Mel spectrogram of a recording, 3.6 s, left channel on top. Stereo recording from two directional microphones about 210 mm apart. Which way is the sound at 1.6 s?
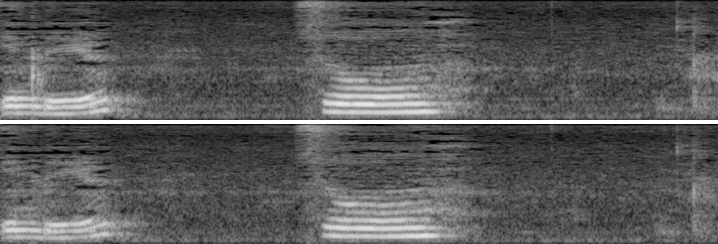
20° left (ahead or behind).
